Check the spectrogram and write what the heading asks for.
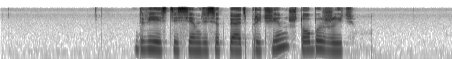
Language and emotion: Russian, neutral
